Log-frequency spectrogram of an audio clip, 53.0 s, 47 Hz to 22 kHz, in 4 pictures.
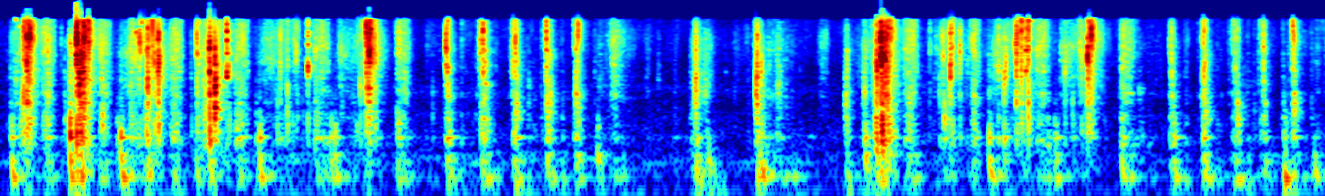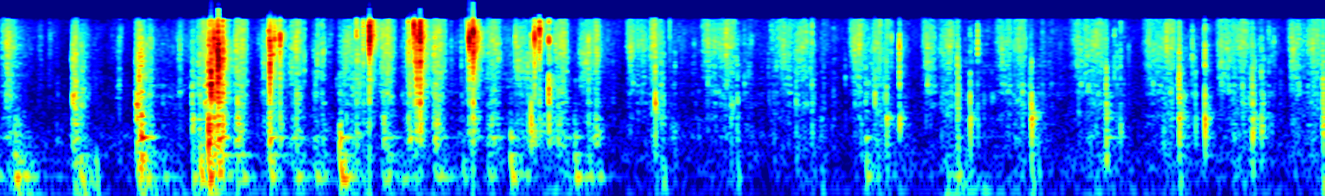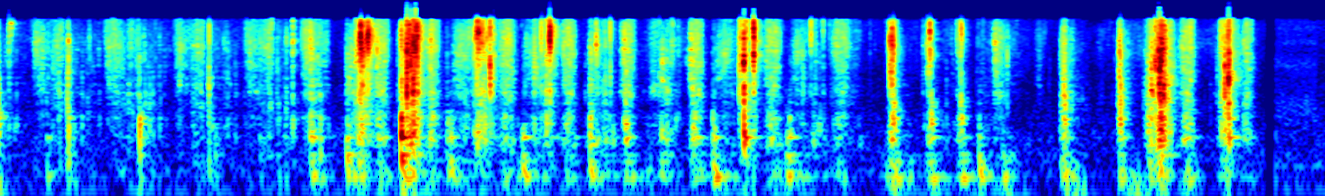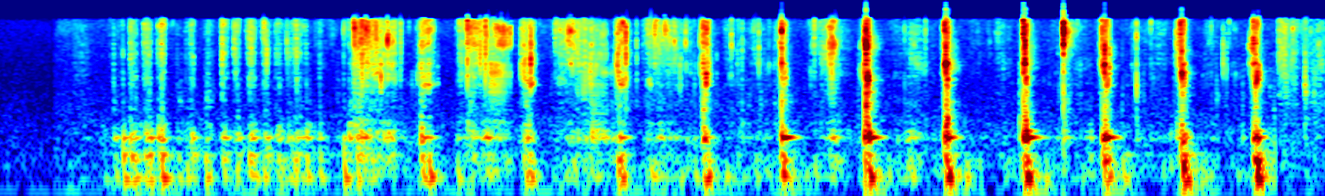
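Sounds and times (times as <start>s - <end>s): slime crackling and popping: 41.1s - 52.6s.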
